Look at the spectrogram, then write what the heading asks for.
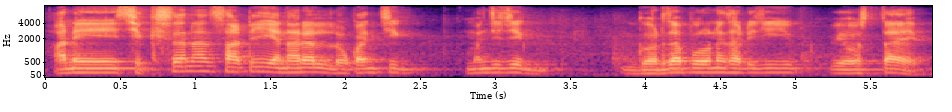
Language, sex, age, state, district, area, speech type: Marathi, male, 30-45, Maharashtra, Akola, urban, spontaneous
